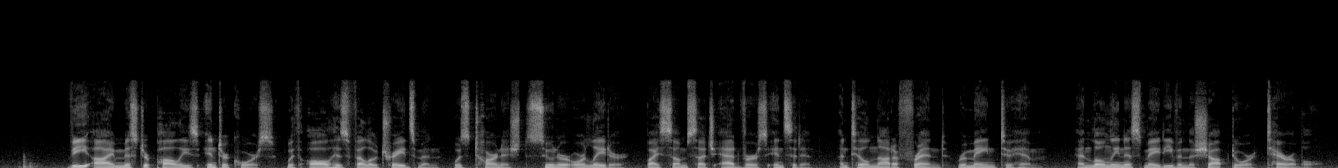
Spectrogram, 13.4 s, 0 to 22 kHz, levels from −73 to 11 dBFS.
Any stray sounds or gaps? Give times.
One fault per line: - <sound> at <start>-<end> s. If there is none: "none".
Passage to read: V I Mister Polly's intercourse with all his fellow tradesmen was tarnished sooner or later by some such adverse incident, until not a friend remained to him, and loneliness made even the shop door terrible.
- tap at 0.1-0.4 s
